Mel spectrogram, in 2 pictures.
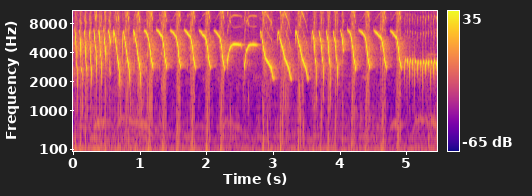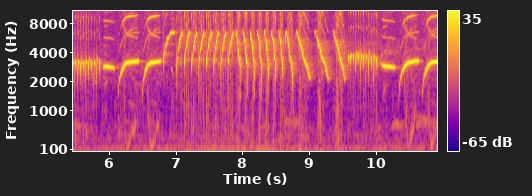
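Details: Canary song played to stimulate singing: loud, rapid series of sweeping whistled notes repeated in fast trills, broken by sustained buzzy rolls and sharp upward chips, very clear and close.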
